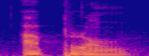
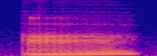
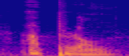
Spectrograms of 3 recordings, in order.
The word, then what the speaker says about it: aplomb: French pronunciation is as aplomb, aplomb, with a silent B at the end, yes, because it's French. The last letters are often not pronounced in French. Aplomb.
